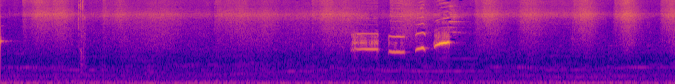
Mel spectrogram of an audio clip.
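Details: Female white-rumped shama calling to the male: a brief run of four clear whistled notes near the end, stepping and then rising sharply, over a steady background hiss.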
